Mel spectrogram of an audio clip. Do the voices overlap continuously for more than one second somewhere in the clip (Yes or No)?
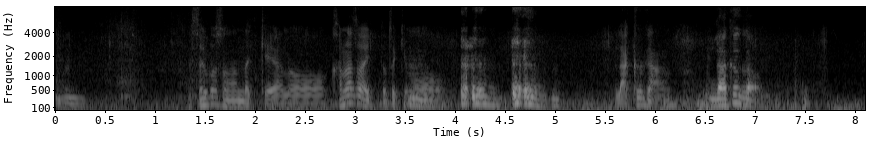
No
